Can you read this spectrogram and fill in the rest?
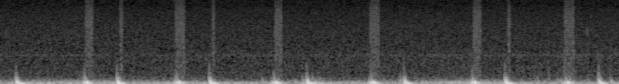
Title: passionate heartbeat sounds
